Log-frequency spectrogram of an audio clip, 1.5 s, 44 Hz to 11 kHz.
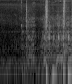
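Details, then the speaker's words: Yamaha Aerox 155 V1 scooter, stored a month after stalling while riding, battery 12.30 V, spark present at coil: quick light starter chugging with no firing; crank no-start, worn spark plug later identified. "So mga getong boltahe mga boss, kayang-kaya pa sana nito paandarin yung motor kaso nga lang kapag pino-post start natin mga boss, ayaw umandar yung makina."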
